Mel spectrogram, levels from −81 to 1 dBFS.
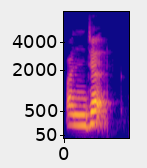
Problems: none marked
